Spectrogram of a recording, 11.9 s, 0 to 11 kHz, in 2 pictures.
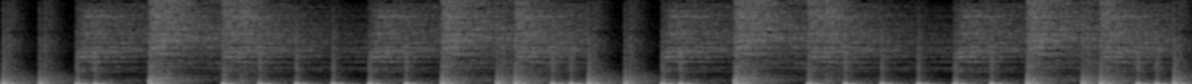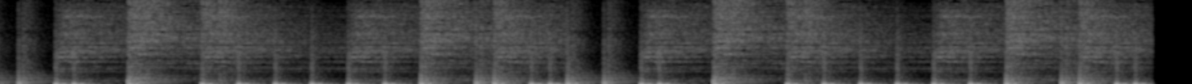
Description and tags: Drum loop 8
Made with CausticOSX. Used in a remix. Please tell me where you used it! Tempo is 82.
dance, electro, electronic, loop, remix, beat, dubstep, drum, loopable, synth, trance, realistic, tamax, techno, bass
